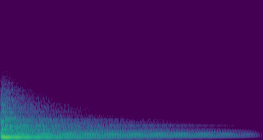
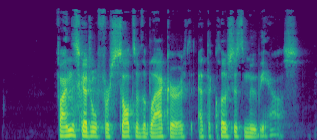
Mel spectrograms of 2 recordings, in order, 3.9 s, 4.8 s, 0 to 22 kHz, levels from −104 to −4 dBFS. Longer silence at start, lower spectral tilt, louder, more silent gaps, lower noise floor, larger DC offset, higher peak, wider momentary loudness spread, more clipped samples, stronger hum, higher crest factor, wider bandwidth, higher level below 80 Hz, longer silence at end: second, 0 s vs 0.85 s; first, -13 dB/octave vs -5.5 dB/octave; second, -47 LUFS vs -21 LUFS; neither; second, -78 dBFS vs -88 dBFS; neither; second, -28 dBFS vs -2 dBFS; first, 24 LU vs 15 LU; neither; neither; about the same, 18 dB vs 20 dB; second, 1.7 kHz vs 17 kHz; about the same, -64 dBFS vs -60 dBFS; first, 0.85 s vs 0.35 s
